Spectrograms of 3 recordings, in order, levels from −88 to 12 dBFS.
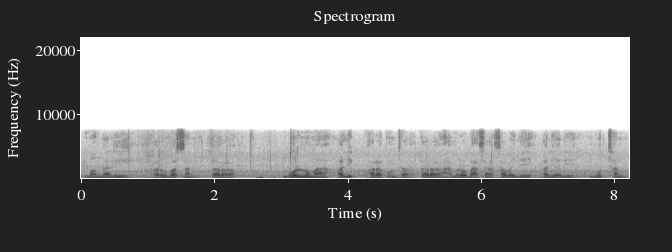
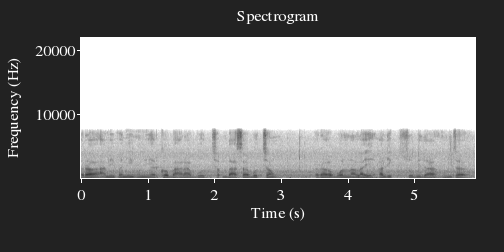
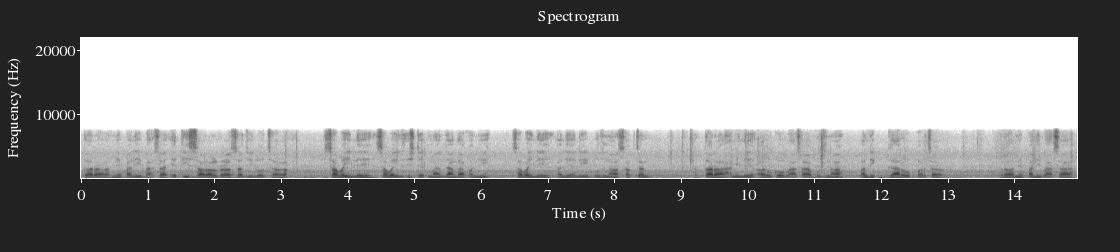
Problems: constant background noise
